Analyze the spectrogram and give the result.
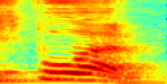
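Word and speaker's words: spoor: स्पुअर। स्पुअर शब्द में double O आया है और डबल ओ के बाद आर आया है और यहाँ पर डबल ओ का उच्चारण ऊ आ हुआ है, इसलिए इसे स्पुअर पढ़ते हैं।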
